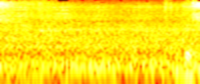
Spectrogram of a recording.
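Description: Steady background noise, an even hiss with a low hum, in a pause between spoken words; a man's voice starts again near the end.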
